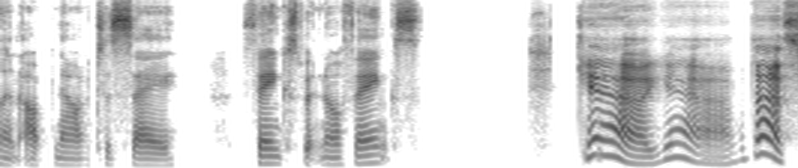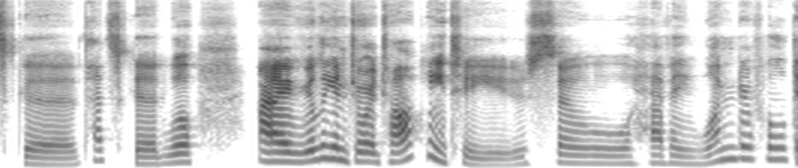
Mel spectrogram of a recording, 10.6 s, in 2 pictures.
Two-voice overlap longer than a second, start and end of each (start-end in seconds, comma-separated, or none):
none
